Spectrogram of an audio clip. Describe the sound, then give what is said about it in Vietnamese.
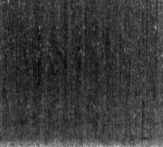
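Sustained applause from an audience at a Buddhist dharma talk fills the space, a dense steady clatter of many hands clapping at once, with faint voices mixed into the crowd noise. “Sư nghe là các vị nói trả lời cho hết, cho một tràng pháo tay.”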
